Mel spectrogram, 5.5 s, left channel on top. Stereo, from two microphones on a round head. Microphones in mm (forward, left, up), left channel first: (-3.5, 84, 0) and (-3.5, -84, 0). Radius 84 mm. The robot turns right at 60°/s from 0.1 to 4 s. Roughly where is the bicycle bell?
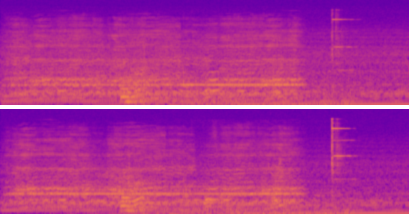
Left.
